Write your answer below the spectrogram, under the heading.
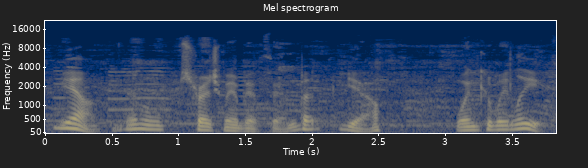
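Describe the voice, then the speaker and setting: A man's voice: mid-range voice, very animated, normal speed, over music, lightly acted. An actor playing a polite, courteous male college professor of about fifty in an audio drama.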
